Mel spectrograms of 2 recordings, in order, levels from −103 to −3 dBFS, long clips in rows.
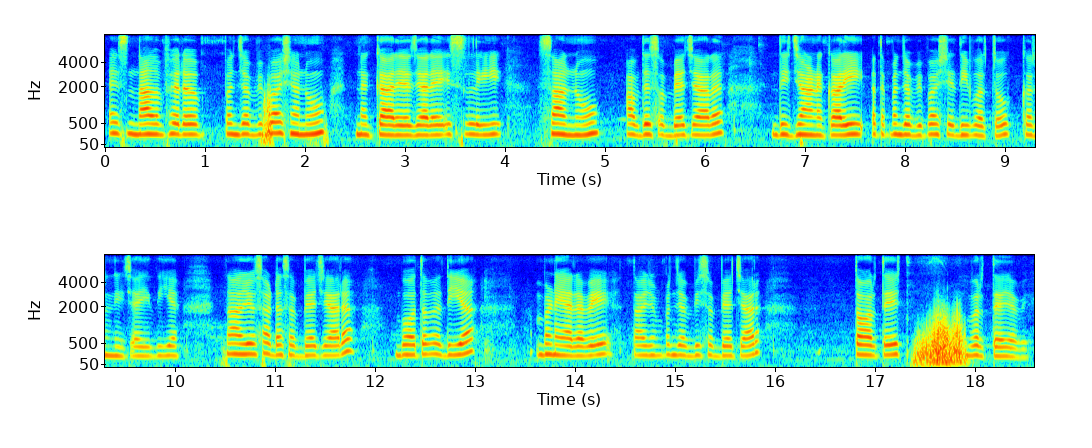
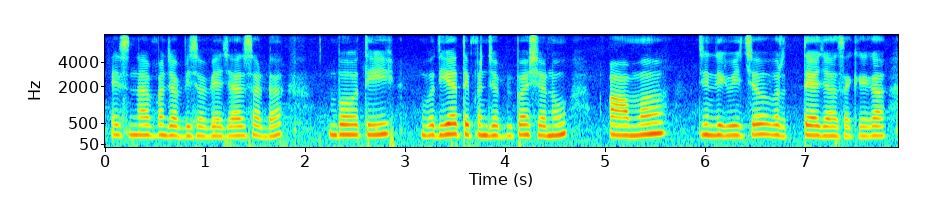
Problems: background sounds at intervals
